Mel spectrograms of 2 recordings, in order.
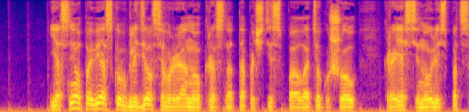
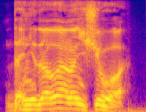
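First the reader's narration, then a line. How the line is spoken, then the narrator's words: Irritated, curt. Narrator (Russian): раздраженно бросил Ранд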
